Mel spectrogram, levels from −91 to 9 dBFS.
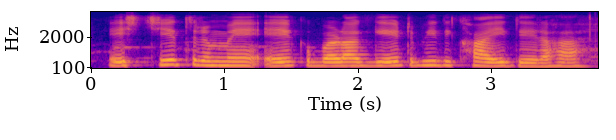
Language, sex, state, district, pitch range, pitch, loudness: Hindi, female, Jharkhand, Deoghar, 190-210 Hz, 195 Hz, -16 LUFS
